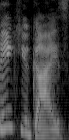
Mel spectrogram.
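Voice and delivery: voice close to crying. Thanking the live chat viewers while holding back tears. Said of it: "if I can say this without crying".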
